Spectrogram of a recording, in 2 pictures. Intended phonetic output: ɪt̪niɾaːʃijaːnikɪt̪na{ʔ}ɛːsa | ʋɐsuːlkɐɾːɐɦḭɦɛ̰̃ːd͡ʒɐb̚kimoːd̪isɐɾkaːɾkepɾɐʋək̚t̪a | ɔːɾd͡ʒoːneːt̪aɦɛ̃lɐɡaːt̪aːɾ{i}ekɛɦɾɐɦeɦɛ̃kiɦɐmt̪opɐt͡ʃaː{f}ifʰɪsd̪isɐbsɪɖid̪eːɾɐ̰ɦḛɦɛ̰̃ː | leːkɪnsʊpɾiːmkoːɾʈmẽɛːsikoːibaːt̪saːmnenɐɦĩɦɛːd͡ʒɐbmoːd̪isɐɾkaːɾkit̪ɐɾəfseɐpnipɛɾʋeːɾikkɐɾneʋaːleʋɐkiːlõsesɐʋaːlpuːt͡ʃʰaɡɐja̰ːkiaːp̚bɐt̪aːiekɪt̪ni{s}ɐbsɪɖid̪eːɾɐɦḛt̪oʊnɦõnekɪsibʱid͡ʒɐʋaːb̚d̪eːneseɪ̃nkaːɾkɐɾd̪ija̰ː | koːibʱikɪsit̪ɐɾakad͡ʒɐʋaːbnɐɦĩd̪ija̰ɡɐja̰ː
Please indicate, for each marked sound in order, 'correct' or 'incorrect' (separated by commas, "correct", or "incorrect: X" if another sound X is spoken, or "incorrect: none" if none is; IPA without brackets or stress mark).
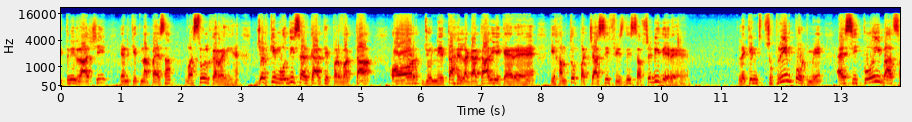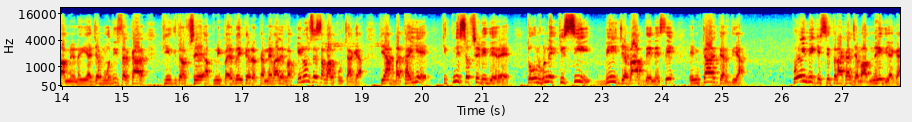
incorrect: p, incorrect: j, incorrect: s, correct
